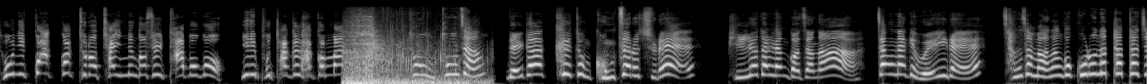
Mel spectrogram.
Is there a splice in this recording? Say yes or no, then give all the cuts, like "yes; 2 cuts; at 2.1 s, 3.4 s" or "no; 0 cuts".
yes; 3 cuts; at 3.4 s, 4.9 s, 10.0 s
